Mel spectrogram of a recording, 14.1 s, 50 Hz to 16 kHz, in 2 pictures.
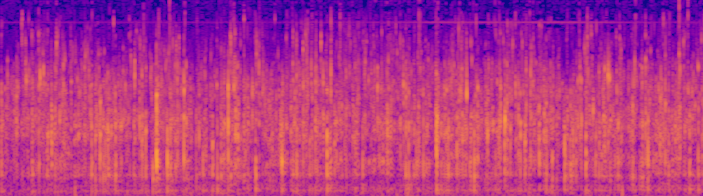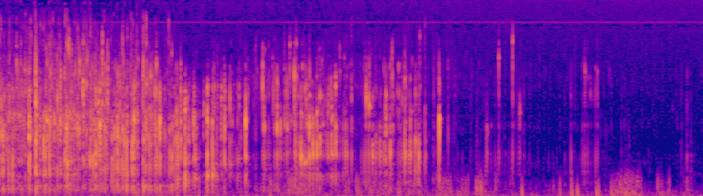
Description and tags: Water kitchen sink
Filled up the kitchen sink and then pulled the plug. Recorded the sound as the water flowed down the plastic drain pipe until the sink was emptied.Used a home made contact mic (piezo transducer) feeding a Zoom H1 portable recorder.
gurgle, pipe, flow, kitchen, pipes, water, flowing, drain, kitchen-sink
